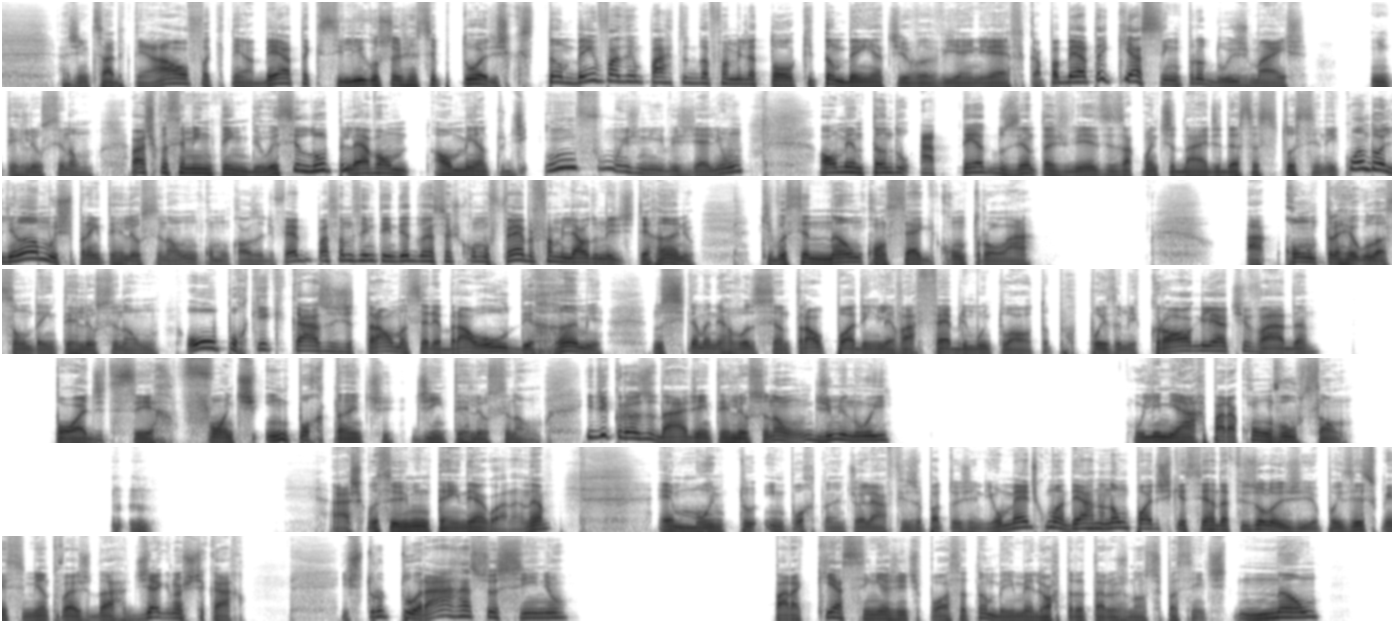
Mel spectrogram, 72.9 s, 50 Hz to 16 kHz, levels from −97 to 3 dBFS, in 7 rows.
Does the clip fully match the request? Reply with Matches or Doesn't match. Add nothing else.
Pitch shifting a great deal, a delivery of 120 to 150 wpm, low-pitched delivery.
Matches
